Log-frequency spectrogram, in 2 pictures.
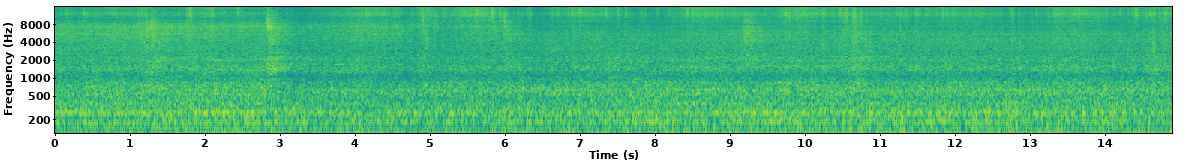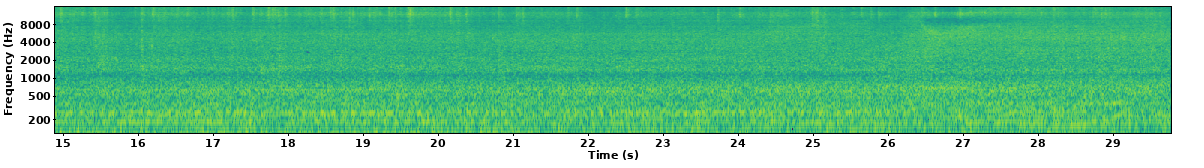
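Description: Steady running noise of crab-meat processing machinery, a continuous mechanical drone with a low hum and a steady mid-pitched tone.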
